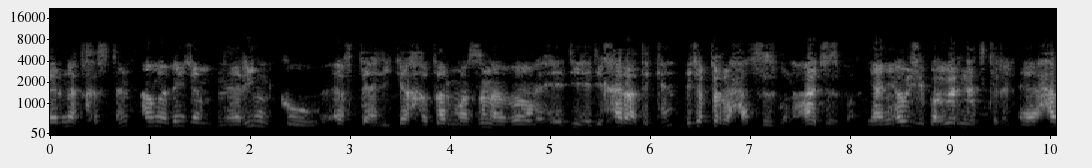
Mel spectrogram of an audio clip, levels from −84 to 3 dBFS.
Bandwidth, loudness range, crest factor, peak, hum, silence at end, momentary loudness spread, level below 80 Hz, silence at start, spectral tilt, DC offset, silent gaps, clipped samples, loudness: 11 kHz; 5 LU; 22 dB; -18 dBFS; none; 0 s; 12 LU; under -90 dBFS; 0 s; 4 dB/octave; under 0.1%; none; under 0.1%; -39 LUFS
